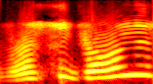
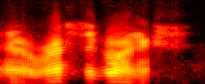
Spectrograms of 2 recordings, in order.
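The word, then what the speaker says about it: Rusagonis: It's Rusty Gornish. And that's the local pronunciation, Rusty Gornish.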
